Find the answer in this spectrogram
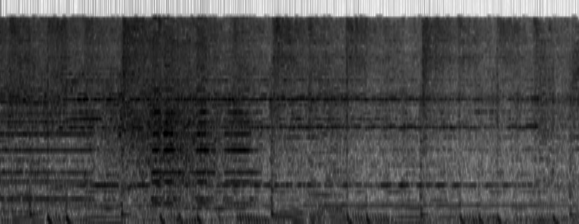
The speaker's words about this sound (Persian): ماشین سمیرا از دور با سرعت میاد و از همه ماشین ها سبقت میگیره. با سرعت میره. برای همه ماشین ها بوق میزنه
